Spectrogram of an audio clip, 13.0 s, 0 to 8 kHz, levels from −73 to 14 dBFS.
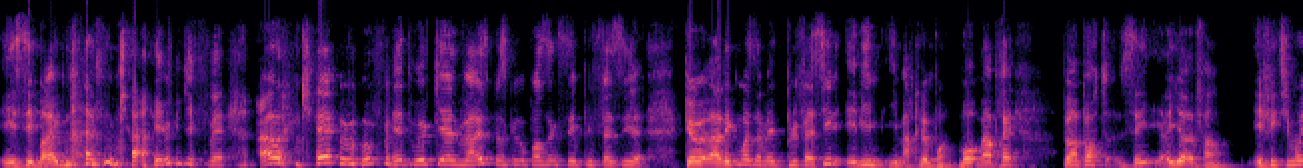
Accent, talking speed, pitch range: French, 205 wpm, 135-180 Hz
